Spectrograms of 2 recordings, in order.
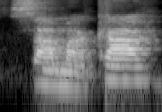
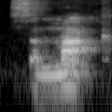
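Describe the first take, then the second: First: The word ends with an extra vowel sound. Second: The word ends on a consonant sound. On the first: The speaker calls it wrong. "You're not pronouncing it as Samaka" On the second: The speaker calls it right. "you're pronouncing it as Samak"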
